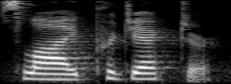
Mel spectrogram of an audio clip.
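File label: "SLIDE PROJECTOR", English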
